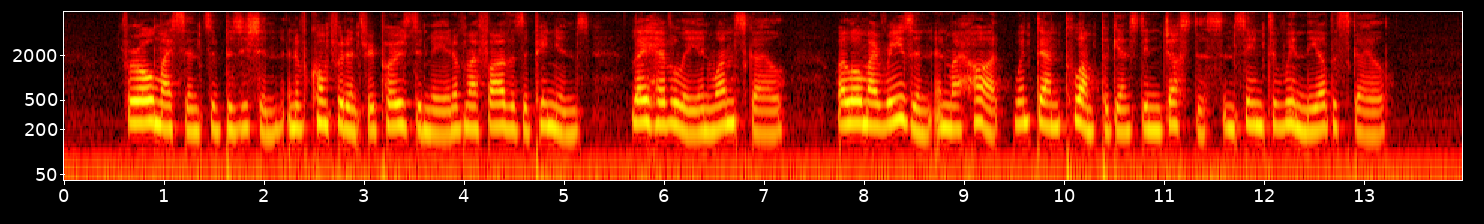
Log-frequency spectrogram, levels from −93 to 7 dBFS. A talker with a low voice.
No: high, 215 Hz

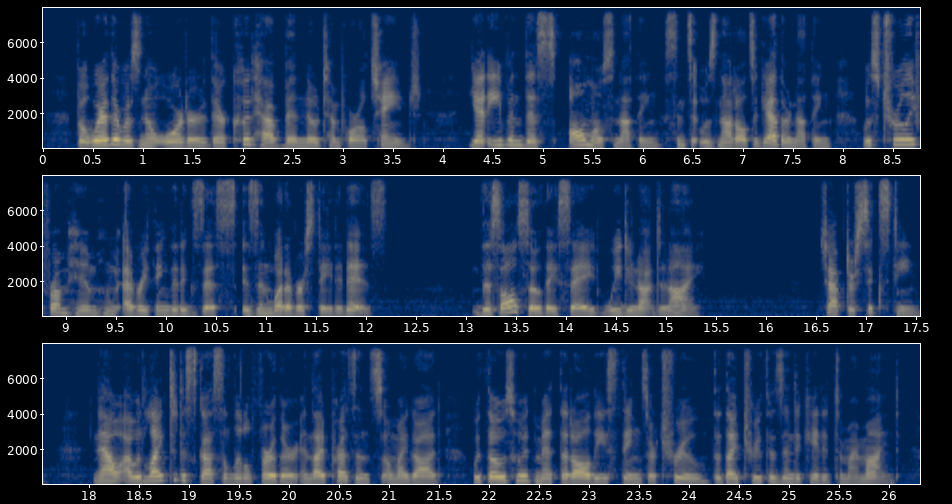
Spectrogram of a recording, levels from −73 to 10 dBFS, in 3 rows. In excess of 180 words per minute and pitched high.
Yes: average, 190 wpm; high, 210 Hz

